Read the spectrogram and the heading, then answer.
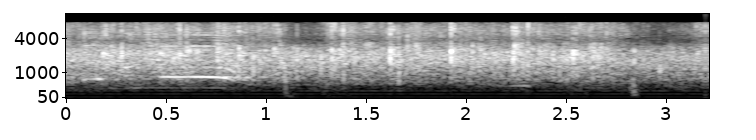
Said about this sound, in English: And if you've ever had that experience, would you clap your hands right now like it's, you know what that is.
